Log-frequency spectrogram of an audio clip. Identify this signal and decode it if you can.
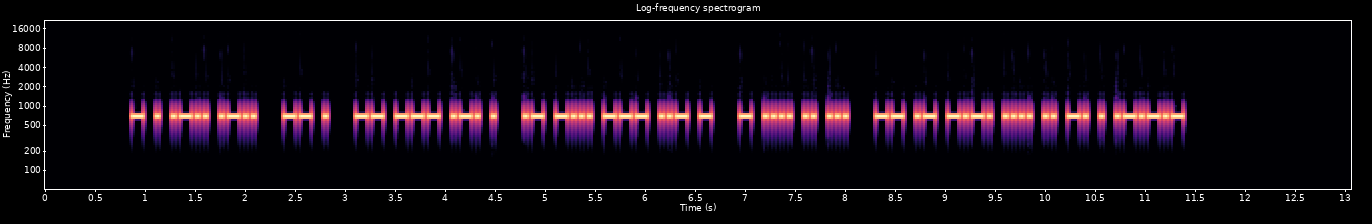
Morse code, heard as a keyed tone, about 30 wpm, 700 Hz. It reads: TELL ME MORE ABOUT THIS MACHINE.
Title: Sentences from Top 1000 Words - Review Part 2 - 30wpm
